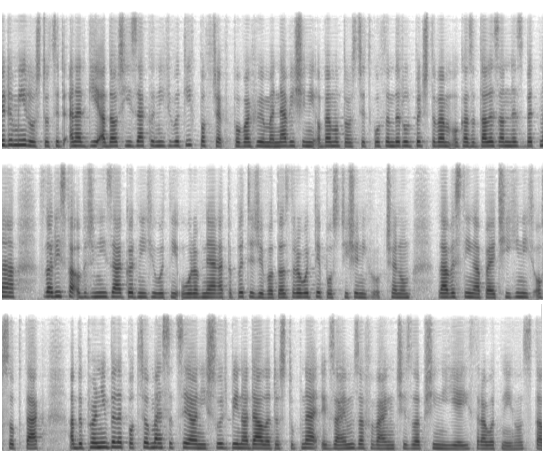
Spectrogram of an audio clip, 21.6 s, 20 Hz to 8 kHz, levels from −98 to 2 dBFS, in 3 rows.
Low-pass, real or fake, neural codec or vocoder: 7.2 kHz; fake; codec, 16 kHz, 0.2 kbps, FocalCodec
